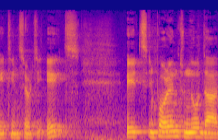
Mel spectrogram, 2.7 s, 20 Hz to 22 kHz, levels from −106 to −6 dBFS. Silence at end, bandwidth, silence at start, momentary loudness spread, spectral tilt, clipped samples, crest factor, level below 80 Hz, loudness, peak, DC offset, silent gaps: 0 s; 16 kHz; 0 s; 16 LU; -4.5 dB/octave; under 0.1%; 18 dB; -56 dBFS; -26 LUFS; -8 dBFS; under 0.1%; none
